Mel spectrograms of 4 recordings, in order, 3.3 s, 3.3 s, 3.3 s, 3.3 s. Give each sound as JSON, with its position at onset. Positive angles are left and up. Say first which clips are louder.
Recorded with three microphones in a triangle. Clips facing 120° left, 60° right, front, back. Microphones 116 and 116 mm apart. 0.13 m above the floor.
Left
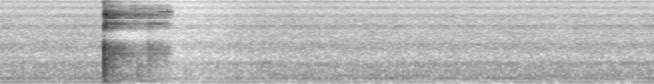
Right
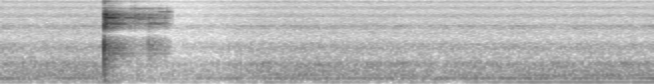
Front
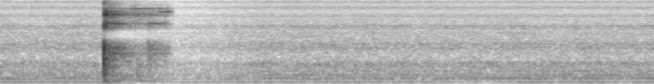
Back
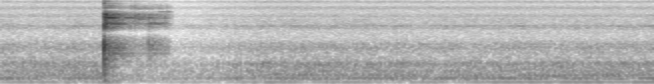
{"t": 0.5, "sound": "breaking glass", "louder": "left 5 dB, front 4 dB", "azimuth_deg": 60}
